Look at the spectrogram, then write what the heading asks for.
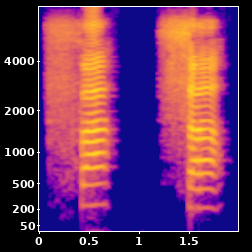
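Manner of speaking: slowly drawn out, syllable by syllable; slow blended word. Shown as a demonstration. Teacher slowly showing pupils how syllables make a word. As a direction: stretch out façade so the class hears each part. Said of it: "L'association de ces trois syllabes".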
